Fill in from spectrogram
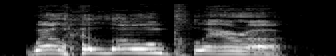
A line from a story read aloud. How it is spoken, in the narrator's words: the young troll exclaimed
